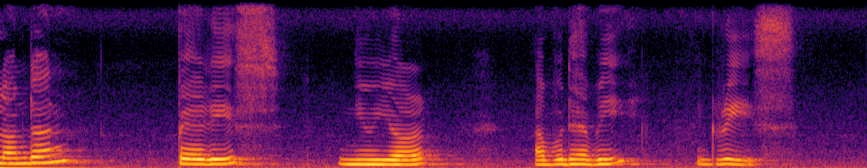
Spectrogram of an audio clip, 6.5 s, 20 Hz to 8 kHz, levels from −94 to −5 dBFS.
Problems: none marked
